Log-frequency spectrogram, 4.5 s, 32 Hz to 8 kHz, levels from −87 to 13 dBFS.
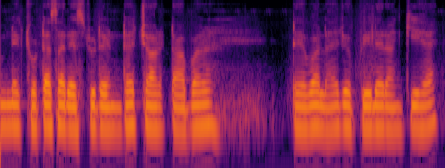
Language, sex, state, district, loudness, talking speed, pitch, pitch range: Hindi, male, Bihar, Sitamarhi, -23 LUFS, 175 wpm, 125 Hz, 125-130 Hz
